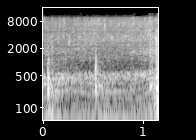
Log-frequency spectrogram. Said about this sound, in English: This time it was night and rain, and the sounds of desolation that only the wind and the sea can shape.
